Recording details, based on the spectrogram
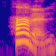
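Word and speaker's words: Germán: I have a friend from Argentina, and his name is Herman, but it's spelled German, and his family, his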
